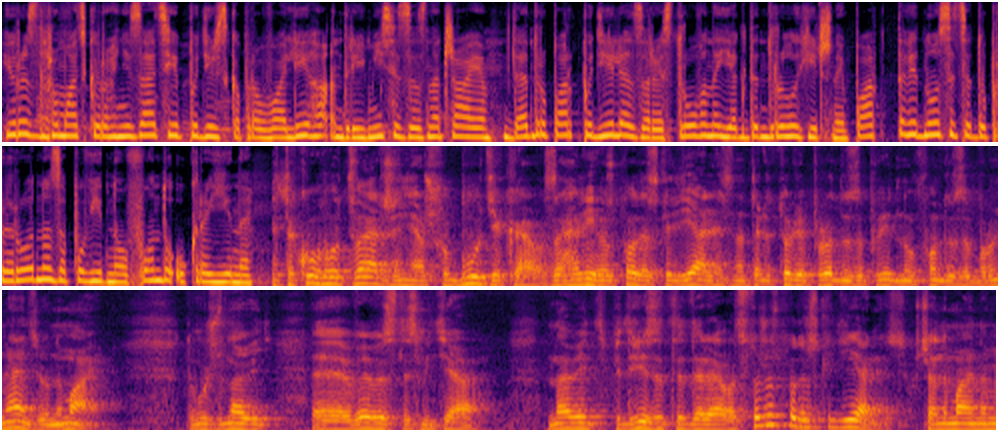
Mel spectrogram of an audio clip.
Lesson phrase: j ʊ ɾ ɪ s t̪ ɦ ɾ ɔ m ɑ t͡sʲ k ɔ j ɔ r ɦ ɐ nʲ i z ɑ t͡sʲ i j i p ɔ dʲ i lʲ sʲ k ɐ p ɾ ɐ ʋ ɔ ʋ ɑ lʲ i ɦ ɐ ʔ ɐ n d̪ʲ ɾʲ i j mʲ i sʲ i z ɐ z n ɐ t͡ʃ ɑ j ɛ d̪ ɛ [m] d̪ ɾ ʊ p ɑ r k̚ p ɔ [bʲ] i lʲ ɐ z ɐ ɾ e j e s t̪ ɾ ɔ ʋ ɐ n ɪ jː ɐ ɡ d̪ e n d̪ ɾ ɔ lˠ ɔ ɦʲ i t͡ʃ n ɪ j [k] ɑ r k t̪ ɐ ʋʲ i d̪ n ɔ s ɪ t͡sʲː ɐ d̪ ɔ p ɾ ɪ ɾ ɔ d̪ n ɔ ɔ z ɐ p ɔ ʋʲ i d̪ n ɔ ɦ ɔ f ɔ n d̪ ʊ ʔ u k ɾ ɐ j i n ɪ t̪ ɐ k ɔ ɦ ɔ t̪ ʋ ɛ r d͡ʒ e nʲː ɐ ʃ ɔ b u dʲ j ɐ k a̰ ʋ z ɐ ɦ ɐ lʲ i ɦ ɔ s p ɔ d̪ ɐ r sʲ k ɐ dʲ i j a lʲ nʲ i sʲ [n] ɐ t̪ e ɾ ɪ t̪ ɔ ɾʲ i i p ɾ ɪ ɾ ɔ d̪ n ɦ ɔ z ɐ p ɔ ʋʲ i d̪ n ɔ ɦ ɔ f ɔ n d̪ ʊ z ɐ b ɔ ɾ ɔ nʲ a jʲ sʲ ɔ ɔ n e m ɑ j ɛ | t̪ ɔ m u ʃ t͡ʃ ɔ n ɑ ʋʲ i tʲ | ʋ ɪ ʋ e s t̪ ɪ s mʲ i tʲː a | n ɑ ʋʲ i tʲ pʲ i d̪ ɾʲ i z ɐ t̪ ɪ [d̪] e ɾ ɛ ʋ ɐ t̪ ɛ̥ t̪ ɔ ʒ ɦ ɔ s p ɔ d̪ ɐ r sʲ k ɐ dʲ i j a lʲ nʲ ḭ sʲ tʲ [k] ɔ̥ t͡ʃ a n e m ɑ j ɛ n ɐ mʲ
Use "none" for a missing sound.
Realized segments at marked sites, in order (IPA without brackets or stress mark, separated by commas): n, dʲ, p, n, d̪, x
